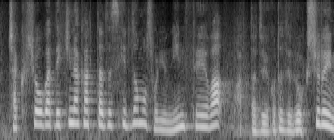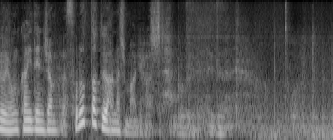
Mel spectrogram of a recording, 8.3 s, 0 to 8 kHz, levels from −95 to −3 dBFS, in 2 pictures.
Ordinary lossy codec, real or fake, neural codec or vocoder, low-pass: none; fake; codec, 16 kHz, 0.5 kbps, X-Codec, WavLM features, trained on Multilingual LibriSpeech; none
